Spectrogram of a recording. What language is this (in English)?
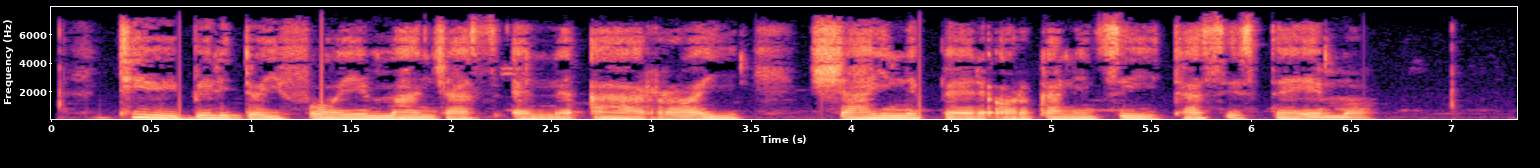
Esperanto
